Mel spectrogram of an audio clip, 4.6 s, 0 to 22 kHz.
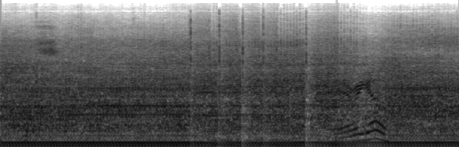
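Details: Predator 13HP 4400PSI 4.2GPM pressure washer engine, throttle turned down, air bled from system, pull-started: holds a steady even drone with no misses or surging; runs smoothly.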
